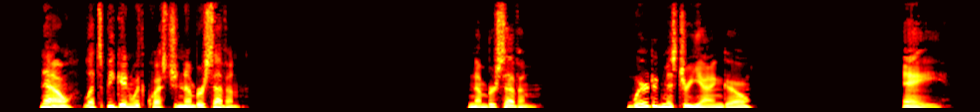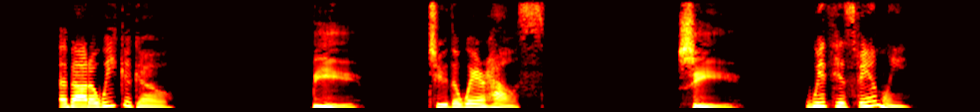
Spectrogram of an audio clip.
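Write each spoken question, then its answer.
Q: Where did Mr. Yang go?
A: B: To the warehouse.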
